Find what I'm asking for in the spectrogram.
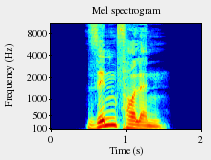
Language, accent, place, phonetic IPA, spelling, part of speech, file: German, Germany, Berlin, [ˈzɪnˌfɔlən], sinnvollen, adjective, De-sinnvollen.ogg
- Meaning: inflection of sinnvoll: 1. strong genitive masculine/neuter singular 2. weak/mixed genitive/dative all-gender singular 3. strong/weak/mixed accusative masculine singular 4. strong dative plural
